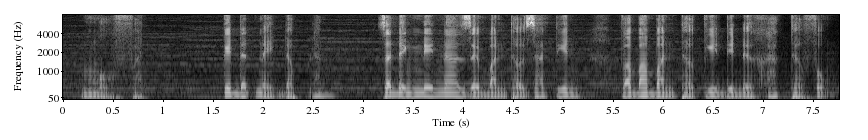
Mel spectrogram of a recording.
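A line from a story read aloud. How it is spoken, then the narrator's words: Monk sighing. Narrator (Vietnamese): vị sư thở dài bảo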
